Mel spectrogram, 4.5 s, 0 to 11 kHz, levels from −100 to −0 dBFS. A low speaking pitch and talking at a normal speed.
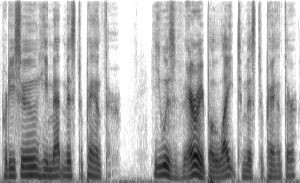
Yes: low, 120 Hz; average, 175 wpm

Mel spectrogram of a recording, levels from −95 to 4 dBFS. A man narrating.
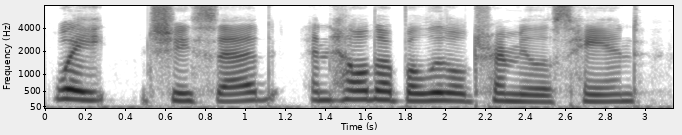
No: female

